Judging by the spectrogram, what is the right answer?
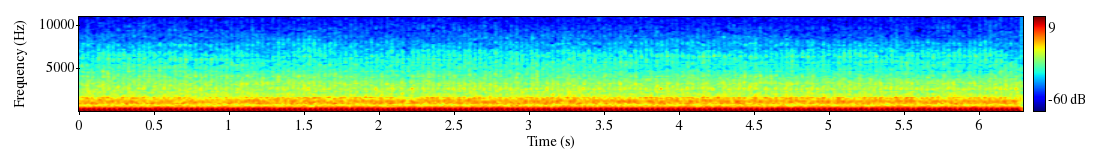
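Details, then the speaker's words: Champion 3500 portable generator in a 1990 Fleetwood Bounder motorhome, about half an hour running the air conditioner at 79°F outside: steady even drone holding constant speed, no knocks or hunting; normal running under load. "okay so it's been out here running for about half an hour under a pretty good load right in the air conditioner"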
